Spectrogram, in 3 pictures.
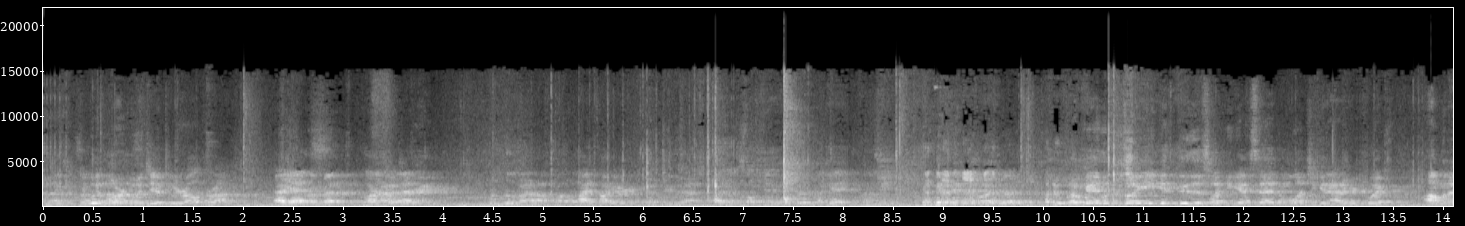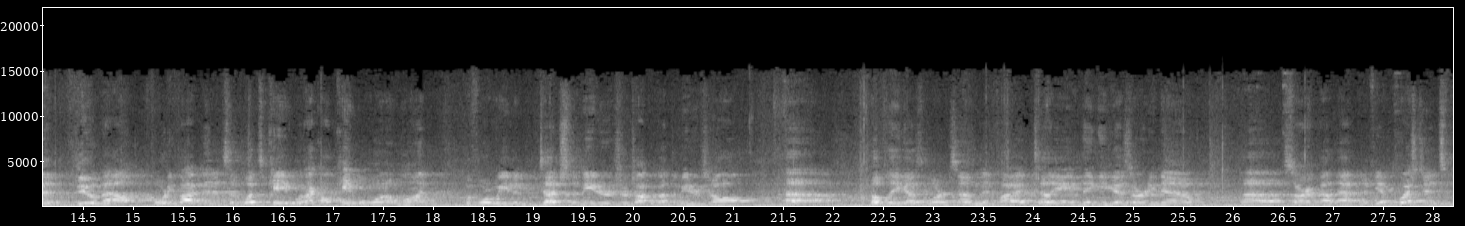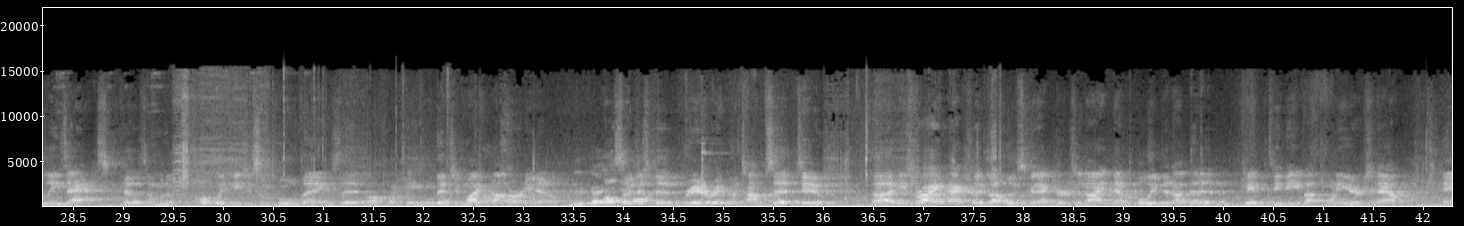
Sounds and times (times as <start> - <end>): Speech: 0.0 - 8.6, 9.2 - 42.2.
